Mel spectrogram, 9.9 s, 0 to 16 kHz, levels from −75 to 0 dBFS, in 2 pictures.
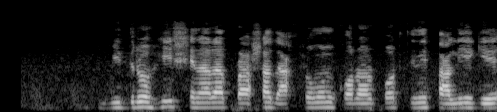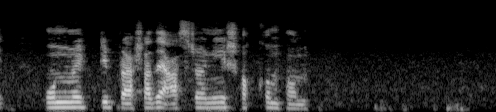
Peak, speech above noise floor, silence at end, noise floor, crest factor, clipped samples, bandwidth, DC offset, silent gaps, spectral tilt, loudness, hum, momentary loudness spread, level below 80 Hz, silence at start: -2 dBFS; 33 dB; 0.35 s; -53 dBFS; 20 dB; under 0.1%; 8.2 kHz; under 0.1%; none; -5.5 dB/octave; -21 LUFS; none; 10 LU; -60 dBFS; 1.1 s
